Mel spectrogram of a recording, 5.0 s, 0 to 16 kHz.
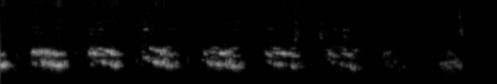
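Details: Young blenheim Cavalier King Charles Spaniel pups Roman and Blue, born November 14, 2022, kept in an indoor puppy pen. A steady series of about eight whining, falling cries, roughly two per second, fades gradually toward the end.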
